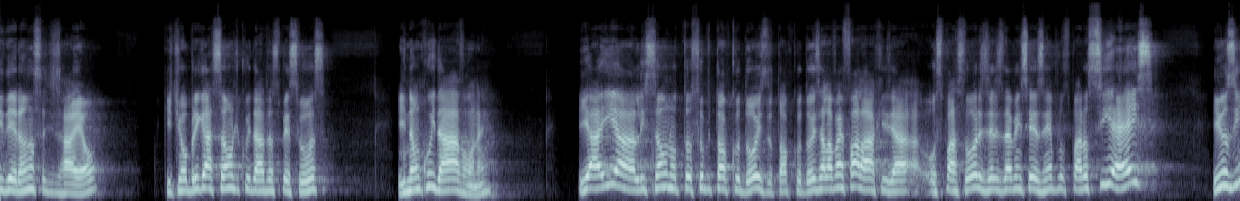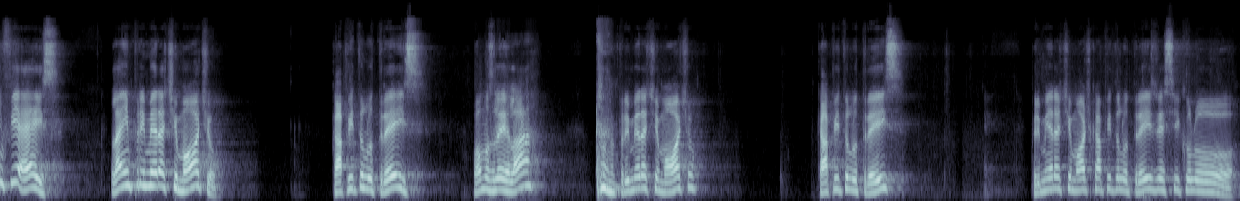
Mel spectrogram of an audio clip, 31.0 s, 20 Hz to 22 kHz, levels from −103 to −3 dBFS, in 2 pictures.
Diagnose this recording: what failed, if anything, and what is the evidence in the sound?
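Call bitrate drop, codec stage, 20.53 to 23.89 s: the speech turns coarse and dull, which fits the encoder falling from 48 to 18 kbps.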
